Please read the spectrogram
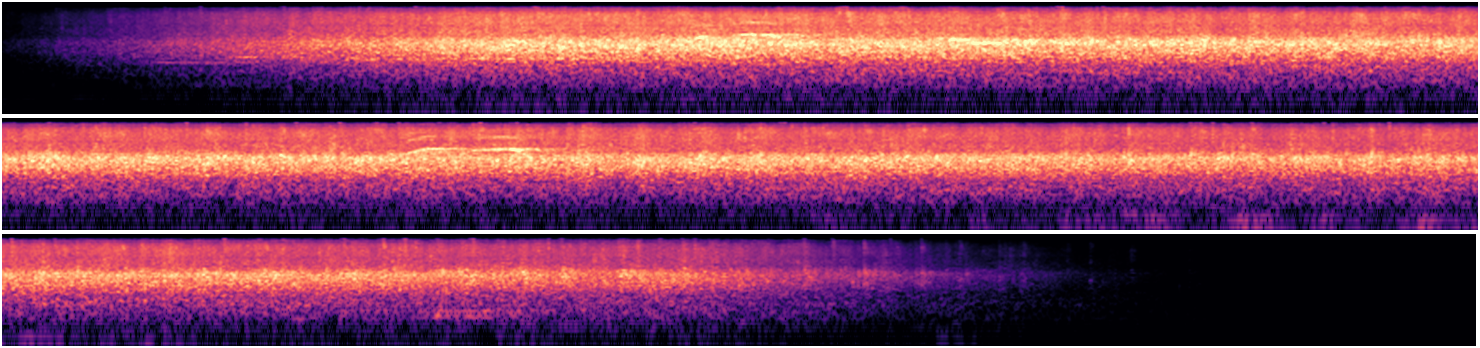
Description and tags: A pleased audience during a concert.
